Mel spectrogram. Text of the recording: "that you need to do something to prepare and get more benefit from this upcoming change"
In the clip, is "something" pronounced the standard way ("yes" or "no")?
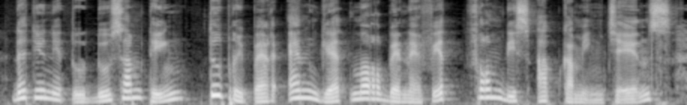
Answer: no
